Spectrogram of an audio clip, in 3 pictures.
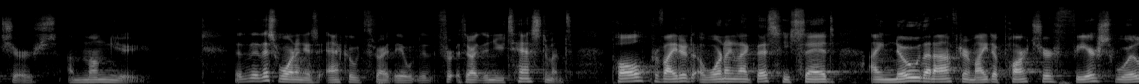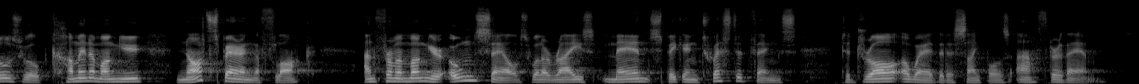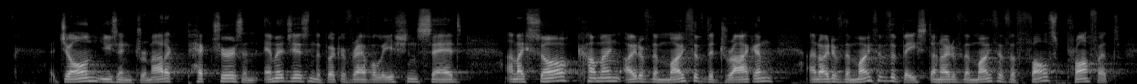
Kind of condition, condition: setting, large echoing room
